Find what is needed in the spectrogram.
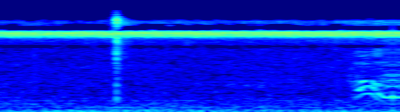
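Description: Insects trilling steadily at one high, unbroken pitch, like summer crickets, with a single faint click about half a second in.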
